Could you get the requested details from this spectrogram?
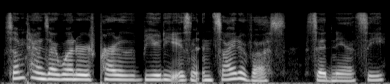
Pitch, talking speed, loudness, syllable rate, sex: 215 Hz, 215 wpm, -15 LUFS, 6.0 syllables/s, female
